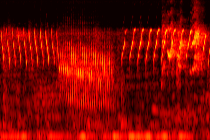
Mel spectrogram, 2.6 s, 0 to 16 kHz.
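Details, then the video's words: Canary in full song, a long rolling performance meant to prompt young canaries to sing: a fast, evenly pulsed trill, then a dense buzzy roll, then more rapid trills and twittering notes. "kenari gacor ngerol panjang ini 100% ampuh buat PANCINGAN KENARI paud belajar bunyi/malas bunyi"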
